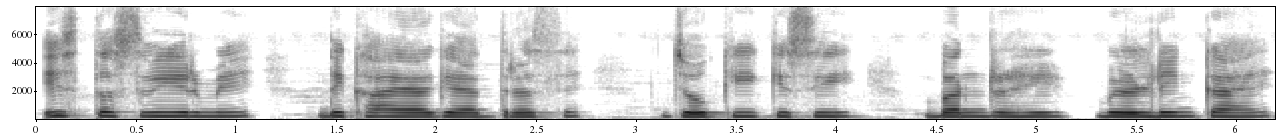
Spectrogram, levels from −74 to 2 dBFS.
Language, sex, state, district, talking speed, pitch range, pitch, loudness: Hindi, female, Uttar Pradesh, Lucknow, 135 wpm, 245-260 Hz, 250 Hz, -16 LUFS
